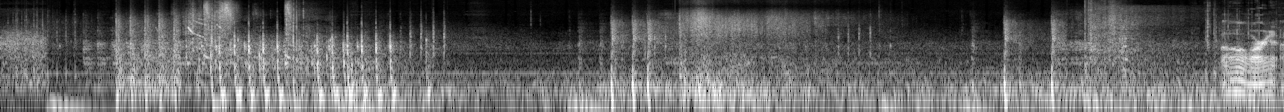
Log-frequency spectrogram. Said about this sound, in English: I'm going to bring these mortars over here, hit that, fire across the way.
